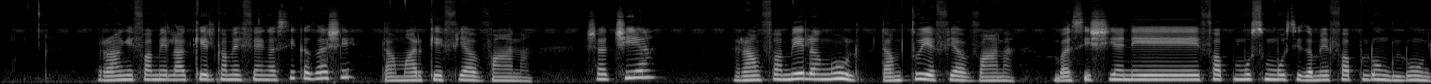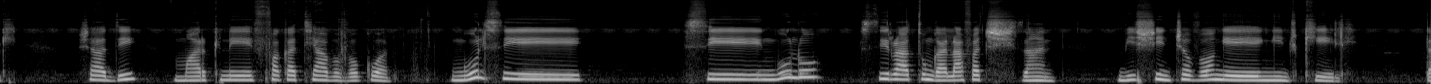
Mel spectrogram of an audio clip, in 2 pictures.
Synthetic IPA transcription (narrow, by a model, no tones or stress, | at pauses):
raŋifamelakelikʲamefeŋasikʲəzaʃi | d̪̥amaɾakefiavanə | saʈ͡ʂiə | ranifameləŋulu̥d̪̥amit̪uefiavanə | mbasiʃianefapimusimusizamenfapiluŋɡiluŋɡi̥ | sad̪i | maɾakinefakat̪ʰiavavokuə | ŋulusi | siŋulu | siɾat̪uŋɡalafaʈ͡ʂi̥zani̥ | mii̥ʃiniʈ͡ʂavoŋeŋiɳɖ͡ʐukʰeli̥ | d̪̥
